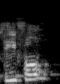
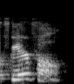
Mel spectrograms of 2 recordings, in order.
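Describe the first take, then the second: First: "Fearful?" echoed high and loud as an unknown word, first sound blurred toward "thifful"; puzzled repeat. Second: "fearful" said clearly as "feer-ful" once understood; recognising the word. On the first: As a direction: ask back "Fearful?" not knowing the word. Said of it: "I don't know that word". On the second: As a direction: land "fearful" with relief, clear f and r. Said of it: "It's the accent". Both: Real, not acted.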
